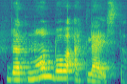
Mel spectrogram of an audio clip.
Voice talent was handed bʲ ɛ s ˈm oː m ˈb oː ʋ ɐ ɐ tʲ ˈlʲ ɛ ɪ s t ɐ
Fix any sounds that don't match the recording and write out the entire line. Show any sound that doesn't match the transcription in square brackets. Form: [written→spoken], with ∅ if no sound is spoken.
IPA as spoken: bʲ ɛ [s→t] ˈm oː [m→n] ˈb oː ʋ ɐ ɐ tʲ ˈlʲ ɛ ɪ s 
